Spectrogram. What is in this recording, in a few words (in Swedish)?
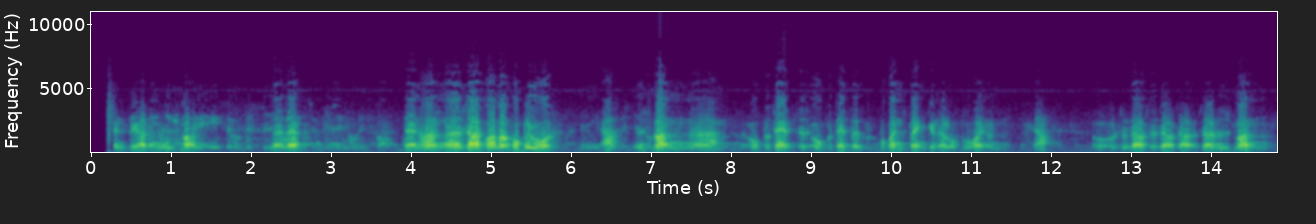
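Lilla Harrie Skåne, Svenska sagor dialekter; Folkminnen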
